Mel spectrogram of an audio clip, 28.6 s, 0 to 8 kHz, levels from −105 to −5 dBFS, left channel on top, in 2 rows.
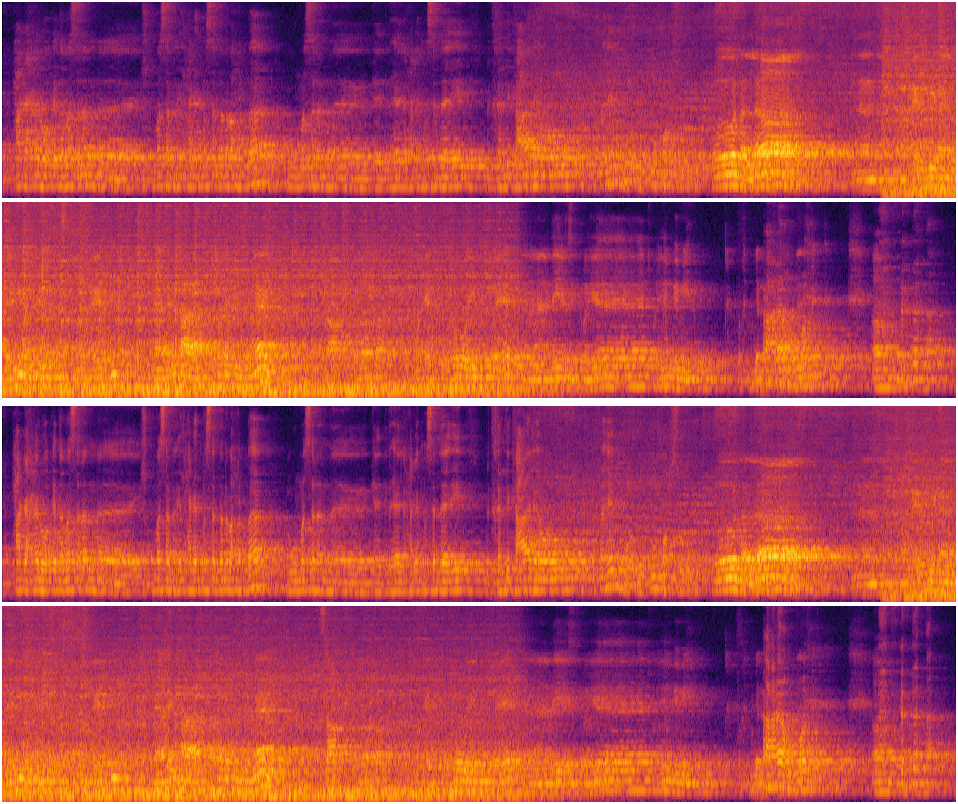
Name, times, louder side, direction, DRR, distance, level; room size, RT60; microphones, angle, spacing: voice 1, 0.2-3.9 4.3-6.9 7.2-10.4 13.0-13.2 16.6-17.0 19.1-19.4 25.5-26.5 27.4-28.3, right 2 dB, 70° right, 3 dB, 0.7 m, -30 dB
sound 1, 7.9-15.6, left 1 dB, 15° right, 1.0 m, -37 dB
voice 2, 10.6-12.1 12.7-18.5 19.1-24.7 25.3-26.5 27.0-27.8, equal, 25° left, 1 dB, 0.6 m, -25 dB
sound 2, 13.2-22.1, left 1 dB, 70° left, 0.8 m, -27 dB
5.8 x 4.1 x 6.3 m, 2.9 s
head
